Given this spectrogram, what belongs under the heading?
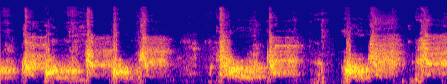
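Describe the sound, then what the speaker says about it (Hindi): Dog barking in repeated loud, close bursts, several sharp barks with short gaps between them, no talk heard. "तू क्या तू चीखता है क्या शोर में भौंकता है"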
